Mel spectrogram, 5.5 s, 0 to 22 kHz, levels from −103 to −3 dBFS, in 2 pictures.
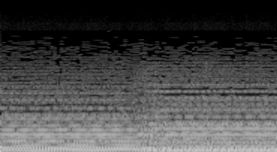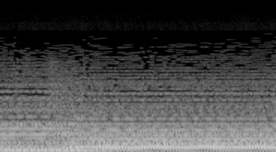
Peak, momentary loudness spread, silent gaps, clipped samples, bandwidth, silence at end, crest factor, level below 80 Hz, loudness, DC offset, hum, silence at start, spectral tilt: -18 dBFS; 3 LU; none; under 0.1%; 5.2 kHz; 0 s; 10 dB; -34 dBFS; -30 LUFS; 0.6%; none; 0 s; -10.5 dB/octave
